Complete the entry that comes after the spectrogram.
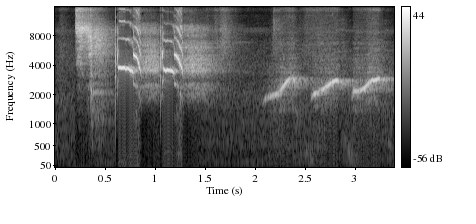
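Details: Pet Indian ringneck parakeet makes two sharp, high squeaky notes, then three rising whistled slurs spaced about half a second apart, in a quiet room.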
